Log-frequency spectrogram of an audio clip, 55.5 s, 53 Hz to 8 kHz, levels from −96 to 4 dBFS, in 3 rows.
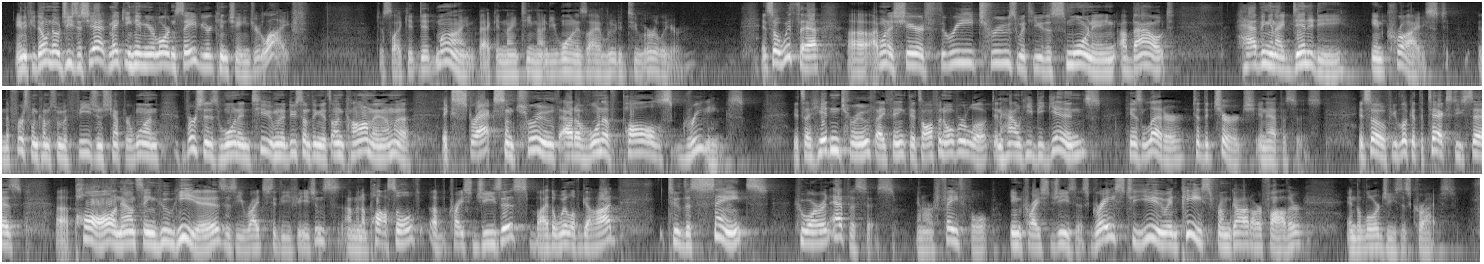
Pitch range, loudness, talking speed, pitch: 130-180 Hz, -13 LUFS, 175 wpm, 155 Hz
